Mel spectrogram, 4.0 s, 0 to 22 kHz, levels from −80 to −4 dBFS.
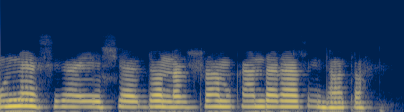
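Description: From start to finish, the speech carries overlap-add ripple. The audio was split into windowed frames and rejoined, but the overlapping windows did not add up to a steady gain. So the level swells and dips once per frame, by about 6 dB. The ripple repeats at around 200 times a second. At that rate it is not heard as a slow pulse. It sounds like a metallic buzz, with extra tones around each sound of the speech.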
